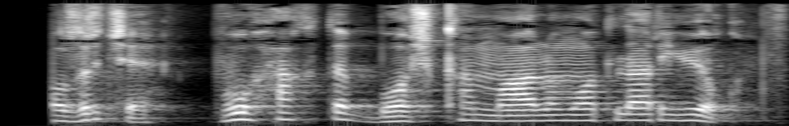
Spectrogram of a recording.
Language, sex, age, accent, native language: Uzbek, male, 25-34, Buxoro, Uzbek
